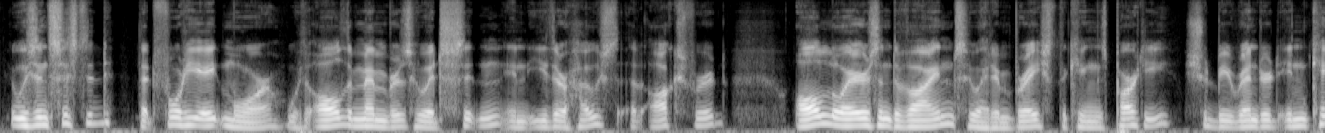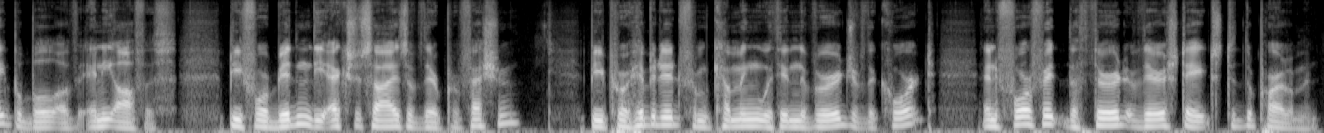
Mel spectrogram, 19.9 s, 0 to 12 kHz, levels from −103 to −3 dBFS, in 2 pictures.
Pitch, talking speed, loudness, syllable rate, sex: 120 Hz, 190 wpm, -20 LUFS, 5.9 syllables/s, male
